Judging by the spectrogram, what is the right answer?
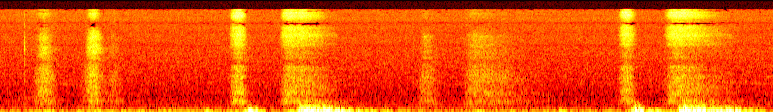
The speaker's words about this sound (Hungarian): Lélegezz be kétszer, hogy megtöltsd a tüdőd, és lélegezz ki kétszer, hogy kiürítsd a tüdőd. Valahogy így fog hangzani.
